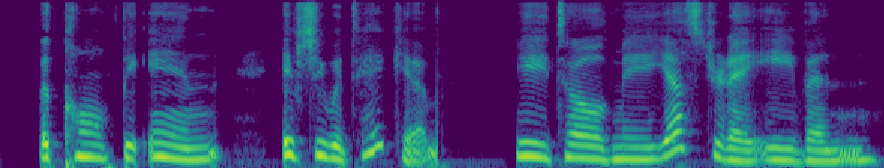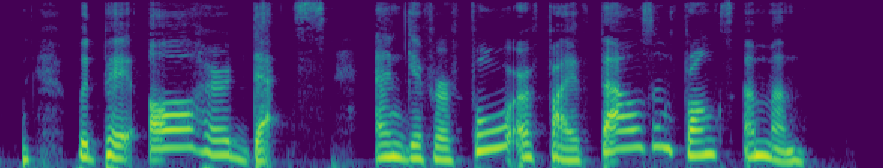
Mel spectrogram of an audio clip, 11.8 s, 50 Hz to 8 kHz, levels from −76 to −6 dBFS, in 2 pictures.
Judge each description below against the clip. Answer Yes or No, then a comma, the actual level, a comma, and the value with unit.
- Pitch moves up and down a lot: Yes, wide, 5.8 semitones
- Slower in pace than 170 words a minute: Yes, average, 150 wpm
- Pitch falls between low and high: Yes, medium, 180 Hz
